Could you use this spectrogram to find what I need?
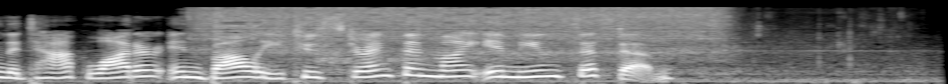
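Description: Water runs from a tap into a mug.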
